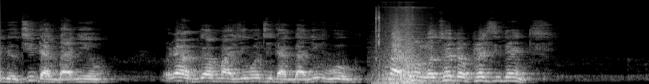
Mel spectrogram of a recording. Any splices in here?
yes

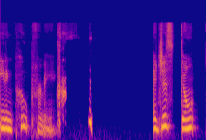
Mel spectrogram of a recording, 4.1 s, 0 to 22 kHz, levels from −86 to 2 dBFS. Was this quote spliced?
no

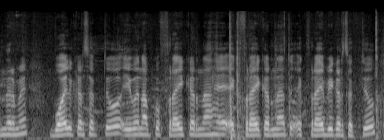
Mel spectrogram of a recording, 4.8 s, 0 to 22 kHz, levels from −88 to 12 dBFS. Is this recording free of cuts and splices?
yes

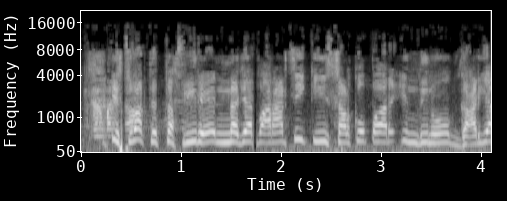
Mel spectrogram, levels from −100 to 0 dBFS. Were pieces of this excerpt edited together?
yes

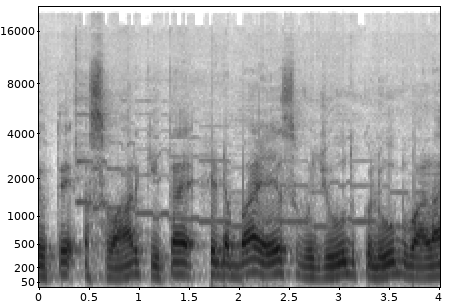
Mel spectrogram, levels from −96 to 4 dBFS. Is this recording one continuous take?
no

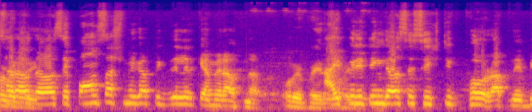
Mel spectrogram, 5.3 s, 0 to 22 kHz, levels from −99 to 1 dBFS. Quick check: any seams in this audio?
no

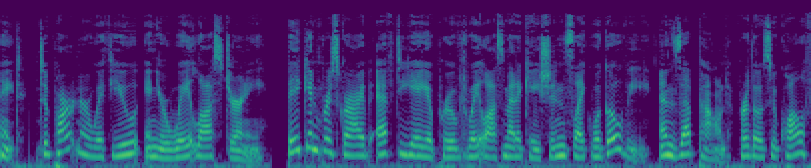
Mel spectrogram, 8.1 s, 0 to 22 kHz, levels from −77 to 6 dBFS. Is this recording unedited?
yes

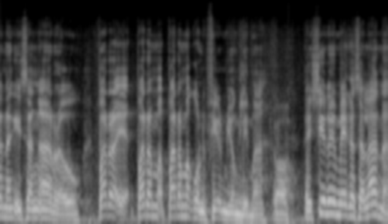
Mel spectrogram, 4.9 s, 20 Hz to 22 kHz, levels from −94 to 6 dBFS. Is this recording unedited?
no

